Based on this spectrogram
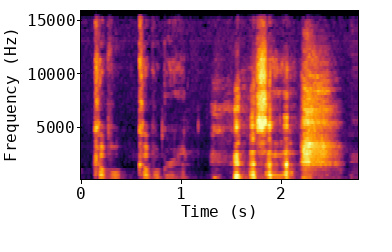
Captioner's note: interviewer laughs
